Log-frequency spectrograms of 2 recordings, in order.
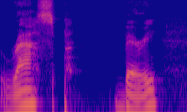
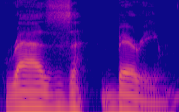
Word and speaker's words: raspberry: might want to say raspberry but if you look at the international phonetics here you'll see that it's pronounced usually more like razz berry raspberry the blackberry we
